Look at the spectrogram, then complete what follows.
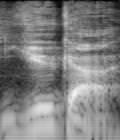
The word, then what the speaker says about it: Yugar: to the Yuga tunnel she said no you mean Yaga tunnel and I said no it's Yuga you need to learn how to say it properly and she looked at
